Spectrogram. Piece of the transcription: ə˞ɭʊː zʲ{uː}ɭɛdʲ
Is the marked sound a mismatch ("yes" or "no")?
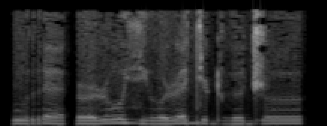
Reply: yes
